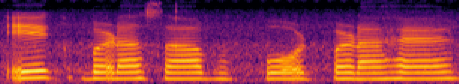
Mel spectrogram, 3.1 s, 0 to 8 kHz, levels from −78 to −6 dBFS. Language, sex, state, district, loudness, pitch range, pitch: Hindi, female, Punjab, Pathankot, -17 LUFS, 210-225 Hz, 215 Hz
